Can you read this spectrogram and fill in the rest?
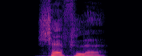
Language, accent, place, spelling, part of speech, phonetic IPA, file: German, Germany, Berlin, scheffle, verb, [ˈʃɛflə], De-scheffle.ogg
- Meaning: inflection of scheffeln: 1. first-person singular present 2. first/third-person singular subjunctive I 3. singular imperative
